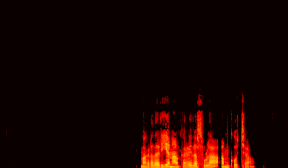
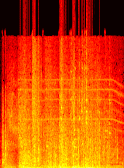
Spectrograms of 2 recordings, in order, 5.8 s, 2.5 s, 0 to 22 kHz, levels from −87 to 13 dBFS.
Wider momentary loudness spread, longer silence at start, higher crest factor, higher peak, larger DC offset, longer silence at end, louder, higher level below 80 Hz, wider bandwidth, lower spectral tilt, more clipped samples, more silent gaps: first, 9 LU vs 5 LU; first, 2.8 s vs 0 s; first, 20 dB vs 10 dB; second, -10 dBFS vs 0 dBFS; neither; first, 0.7 s vs 0 s; second, -25 LUFS vs -8 LUFS; second, -70 dBFS vs -20 dBFS; second, 9.4 kHz vs over 20 kHz; first, -5 dB/octave vs -3 dB/octave; second, under 0.1% vs 0.7%; neither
